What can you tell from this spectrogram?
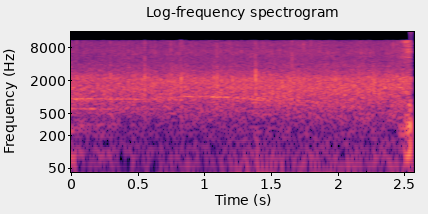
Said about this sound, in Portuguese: A salva de palmas forte, gente. Vamos lá!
